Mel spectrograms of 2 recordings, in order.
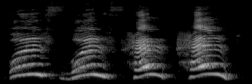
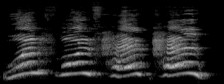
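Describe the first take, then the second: First: It is shouted loudly. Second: It is shouted even more loudly.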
